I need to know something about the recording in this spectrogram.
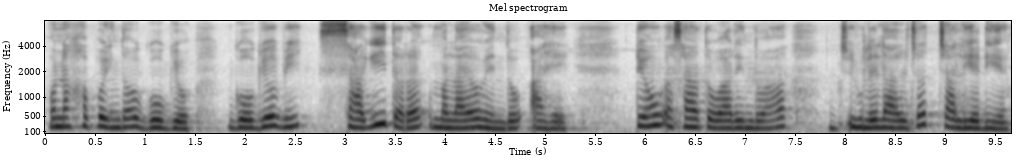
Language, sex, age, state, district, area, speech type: Sindhi, female, 18-30, Maharashtra, Thane, urban, spontaneous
